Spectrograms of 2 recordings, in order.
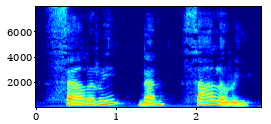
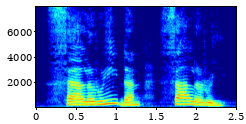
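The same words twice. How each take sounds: The two takes are said the same way.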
